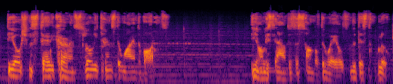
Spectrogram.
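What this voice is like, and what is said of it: Put-on accent. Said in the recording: “What accent was that?”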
